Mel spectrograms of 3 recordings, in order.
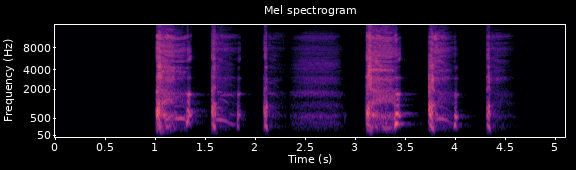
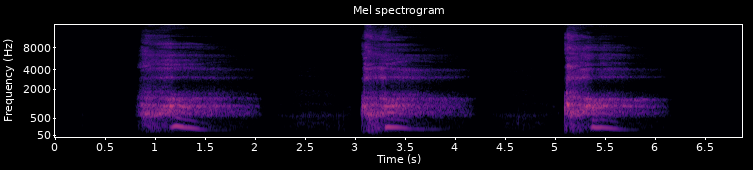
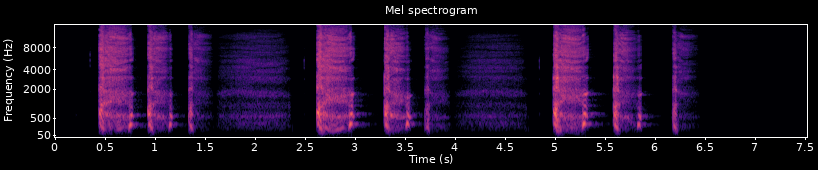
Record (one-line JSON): {"cough_length": "5.1 s", "cough_amplitude": 16093, "cough_signal_mean_std_ratio": 0.34, "exhalation_length": "6.9 s", "exhalation_amplitude": 2026, "exhalation_signal_mean_std_ratio": 0.49, "three_cough_length": "7.5 s", "three_cough_amplitude": 16463, "three_cough_signal_mean_std_ratio": 0.38, "survey_phase": "alpha (2021-03-01 to 2021-08-12)", "age": "45-64", "gender": "Female", "wearing_mask": "No", "symptom_none": true, "smoker_status": "Never smoked", "respiratory_condition_asthma": false, "respiratory_condition_other": false, "recruitment_source": "REACT", "submission_delay": "2 days", "covid_test_result": "Negative", "covid_test_method": "RT-qPCR"}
